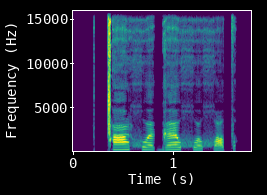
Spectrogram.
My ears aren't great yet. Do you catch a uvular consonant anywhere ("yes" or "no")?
yes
